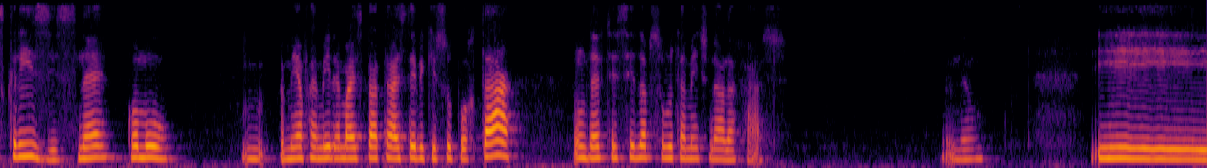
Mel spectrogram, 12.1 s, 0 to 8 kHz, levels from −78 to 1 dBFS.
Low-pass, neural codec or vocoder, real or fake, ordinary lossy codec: 7.2 kHz; codec, 16 kHz in and 24 kHz out, 1 kbps, XY-Tokenizer; fake; Opus, 16 kbps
